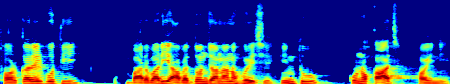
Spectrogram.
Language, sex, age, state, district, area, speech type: Bengali, male, 30-45, West Bengal, Jhargram, rural, spontaneous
